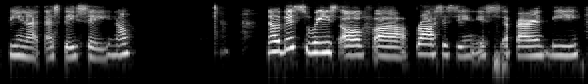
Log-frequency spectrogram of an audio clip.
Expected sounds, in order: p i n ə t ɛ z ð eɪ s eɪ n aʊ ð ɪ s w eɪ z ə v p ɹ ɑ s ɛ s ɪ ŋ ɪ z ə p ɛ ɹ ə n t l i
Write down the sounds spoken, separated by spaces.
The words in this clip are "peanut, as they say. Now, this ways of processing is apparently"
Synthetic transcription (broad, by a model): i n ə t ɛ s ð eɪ s eɪ n aʊ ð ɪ s w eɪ s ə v p ɹ ɑ s ɛ s ɪ ŋ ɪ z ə p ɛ ɹ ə n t l i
